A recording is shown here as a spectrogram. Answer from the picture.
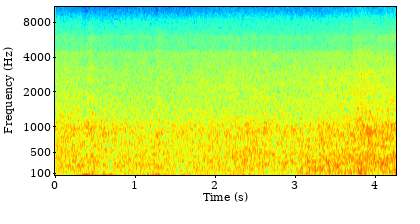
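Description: Surf breaking and washing up a sandy beach as a steady rush, with wind rumbling on the microphone, strongest in the first second or so.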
